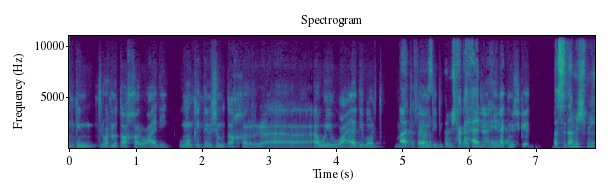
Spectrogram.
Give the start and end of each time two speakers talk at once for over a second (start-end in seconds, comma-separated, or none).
5.0-6.7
